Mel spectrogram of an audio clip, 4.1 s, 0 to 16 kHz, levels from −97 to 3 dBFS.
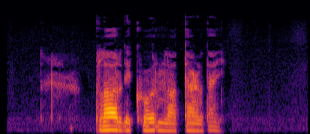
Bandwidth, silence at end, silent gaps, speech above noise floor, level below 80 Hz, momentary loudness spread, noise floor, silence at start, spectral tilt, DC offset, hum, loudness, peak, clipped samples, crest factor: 8.6 kHz; 1.2 s; none; 45 dB; -58 dBFS; 26 LU; -67 dBFS; 1.3 s; -8 dB/octave; under 0.1%; none; -23 LUFS; -4 dBFS; under 0.1%; 22 dB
